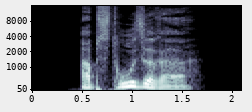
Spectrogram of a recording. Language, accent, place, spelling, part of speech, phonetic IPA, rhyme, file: German, Germany, Berlin, abstruserer, adjective, [apˈstʁuːzəʁɐ], -uːzəʁɐ, De-abstruserer.ogg
- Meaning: inflection of abstrus: 1. strong/mixed nominative masculine singular comparative degree 2. strong genitive/dative feminine singular comparative degree 3. strong genitive plural comparative degree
